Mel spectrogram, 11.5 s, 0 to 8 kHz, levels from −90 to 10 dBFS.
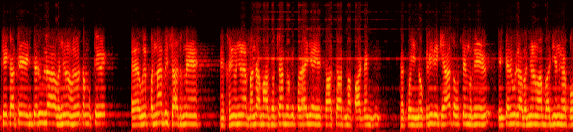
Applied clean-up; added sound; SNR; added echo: neural separator model SepFormer DNS4.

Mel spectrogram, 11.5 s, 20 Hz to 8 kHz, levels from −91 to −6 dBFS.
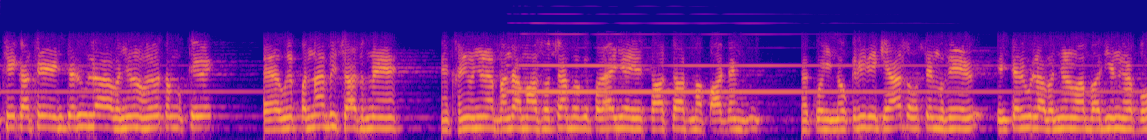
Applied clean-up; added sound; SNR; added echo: none; Wind instrument, woodwind instrument; 14 dB; reverberation time 1.3 s.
